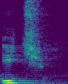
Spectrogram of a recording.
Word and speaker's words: ichi: you pronounce those words so each sounds like each in English that's number one number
